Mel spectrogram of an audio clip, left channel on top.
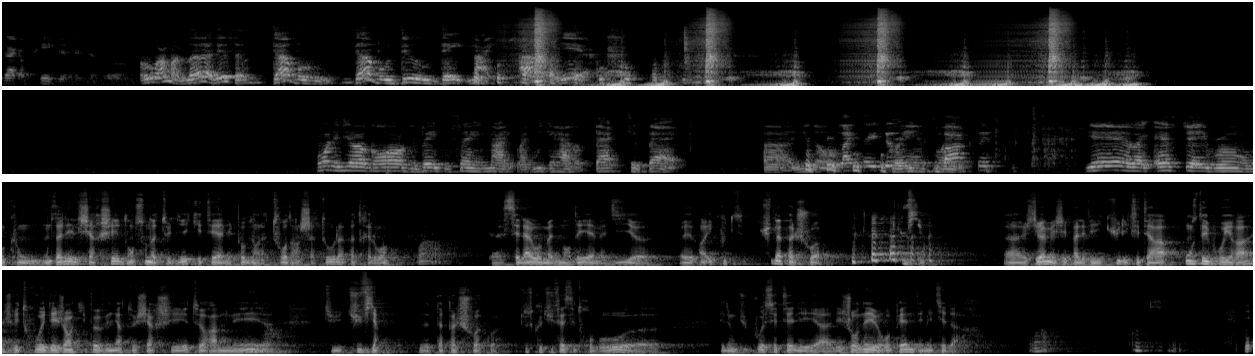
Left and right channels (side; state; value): both; different; correlation 0.00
